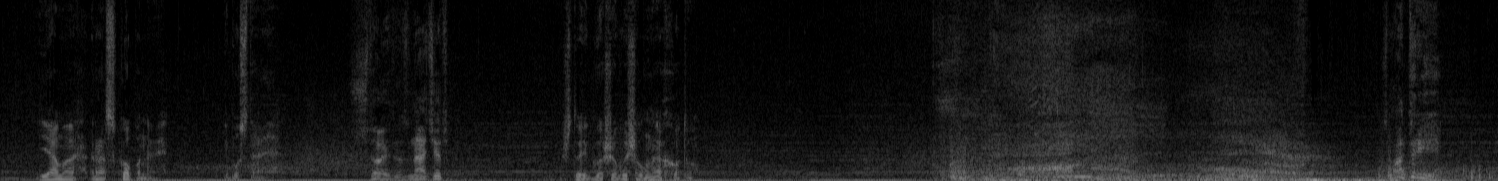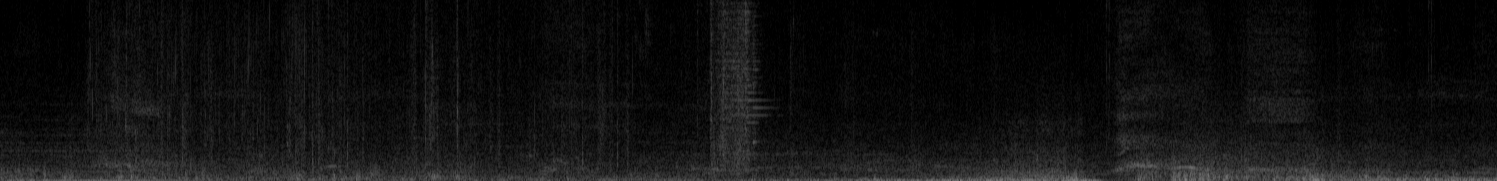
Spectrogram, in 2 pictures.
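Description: A man speaks calmly in a low, gravelly voice.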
